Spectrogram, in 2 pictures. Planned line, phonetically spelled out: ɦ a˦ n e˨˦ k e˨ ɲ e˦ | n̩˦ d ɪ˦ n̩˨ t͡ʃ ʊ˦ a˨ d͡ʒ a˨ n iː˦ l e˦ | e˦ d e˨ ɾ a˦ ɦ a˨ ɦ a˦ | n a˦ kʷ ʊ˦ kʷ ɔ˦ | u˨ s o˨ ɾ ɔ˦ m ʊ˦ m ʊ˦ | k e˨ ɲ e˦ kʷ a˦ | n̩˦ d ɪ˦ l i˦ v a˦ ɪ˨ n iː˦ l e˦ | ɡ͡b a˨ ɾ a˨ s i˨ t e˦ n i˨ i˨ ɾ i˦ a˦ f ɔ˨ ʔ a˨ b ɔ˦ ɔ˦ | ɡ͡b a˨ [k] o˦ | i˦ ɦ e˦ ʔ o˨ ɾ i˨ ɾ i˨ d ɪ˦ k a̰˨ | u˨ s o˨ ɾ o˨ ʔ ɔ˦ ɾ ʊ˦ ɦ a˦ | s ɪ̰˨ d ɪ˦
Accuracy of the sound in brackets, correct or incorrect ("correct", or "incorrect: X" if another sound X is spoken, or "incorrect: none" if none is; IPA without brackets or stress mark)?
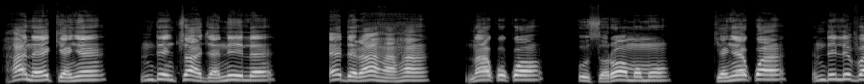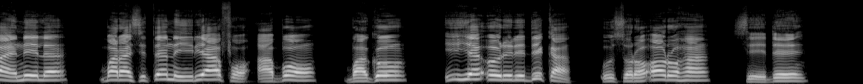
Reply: incorrect: ɡ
